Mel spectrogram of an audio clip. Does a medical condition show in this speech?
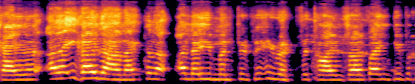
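Yes: spastic quadriplegic cerebral palsy; able to communicate, stutters a lot, worse when distracted by several things.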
